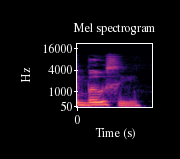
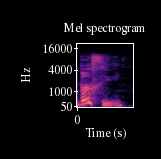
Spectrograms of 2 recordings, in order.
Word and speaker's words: Boosie: No, you say Boosie. That's what I said. No, you said Bussy.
